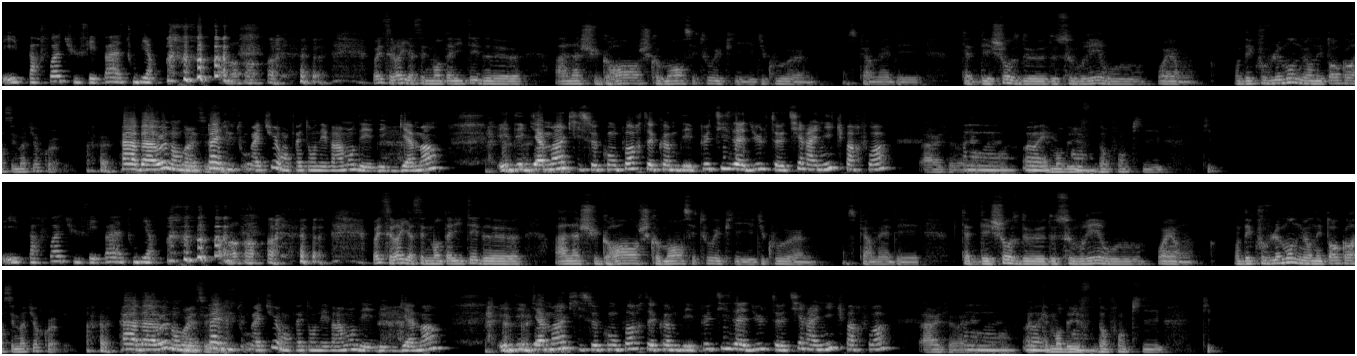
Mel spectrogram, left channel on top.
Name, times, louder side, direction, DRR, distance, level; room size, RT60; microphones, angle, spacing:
voice 1, 0.0-2.3 14.7-22.4 23.1-24.5, left 2 dB, 70° left, 0.6 m, -25 dB
voice 2, 2.1-11.9 12.3-14.1 14.4-15.0 15.3-15.8 17.3-17.6 18.4-18.8 22.7-23.2 23.8-25.6, right 3 dB, 55° right, 0.4 m, -31 dB
2.5 x 2.2 x 2.7 m
head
